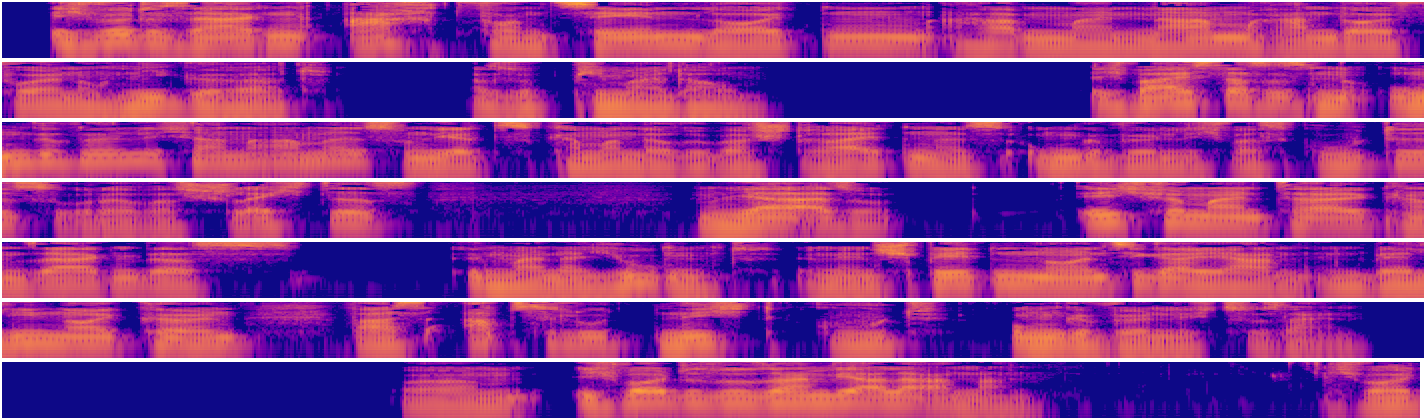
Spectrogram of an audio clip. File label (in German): Natuerliche Stimme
